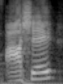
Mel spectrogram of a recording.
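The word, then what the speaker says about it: axé: energy, the essential energy being like ashe, or like I think it was spelled like AXE.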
